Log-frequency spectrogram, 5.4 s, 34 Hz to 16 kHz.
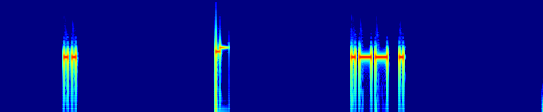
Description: Morse code, heard as a keyed tone, about 30 wpm, 700 Hz. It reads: I WE
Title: Top 100 Words 30wpm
